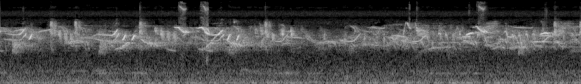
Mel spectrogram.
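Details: Morning forest birdsong, 2 June 2023, with many birds singing at once; rapid high chirps, short trills and rising whistled notes blend into an unbroken chorus.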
